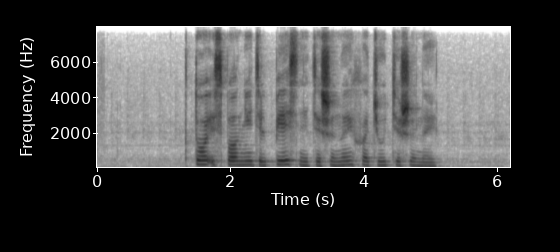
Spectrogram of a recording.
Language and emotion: Russian, neutral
